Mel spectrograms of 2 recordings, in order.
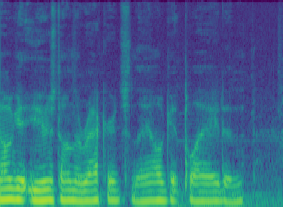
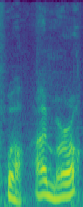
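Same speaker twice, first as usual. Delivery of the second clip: surprised hi; 6 semitones higher, 5 dB louder than usual. Retold or imitated. Surprised greeting to his hero.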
